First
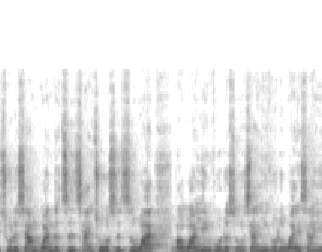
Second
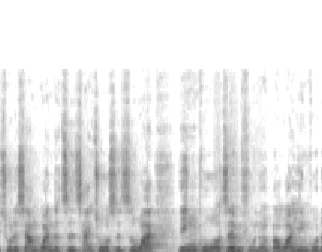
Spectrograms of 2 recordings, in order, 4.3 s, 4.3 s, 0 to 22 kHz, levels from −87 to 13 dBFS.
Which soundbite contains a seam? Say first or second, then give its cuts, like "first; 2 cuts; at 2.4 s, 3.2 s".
first; 1 cut; at 2.3 s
